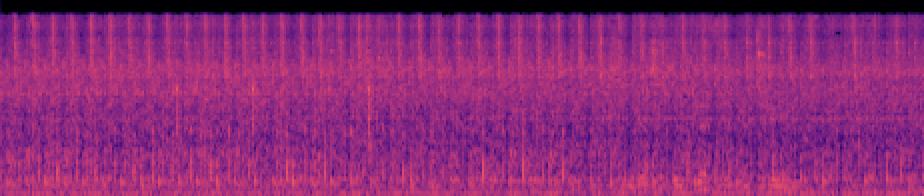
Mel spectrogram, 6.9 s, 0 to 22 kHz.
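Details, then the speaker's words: BAI embroidery machine stitching a hat at 450 speed with standard 80/12 needles; fast, even stitching rattle with no popping sound like a Snapple cap. Normal stitching. "right now I'm running it at 450 and it sounds good sounds really good right now you don't hear a popping sound"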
